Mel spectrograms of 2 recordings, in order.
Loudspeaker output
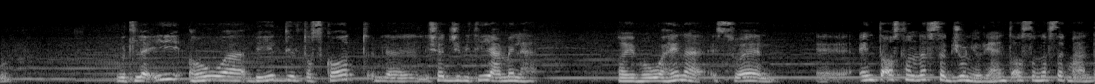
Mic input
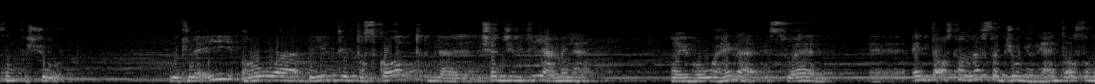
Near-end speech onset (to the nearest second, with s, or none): none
